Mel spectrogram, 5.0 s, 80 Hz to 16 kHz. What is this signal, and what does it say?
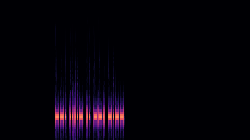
Morse code, heard as a keyed tone, about 48 wpm, 700 Hz. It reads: G4IGY
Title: DXCC-100 Call Signs - 5 Characters - Repeated 2x - 50wpm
